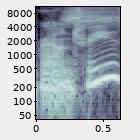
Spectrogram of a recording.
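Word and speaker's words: Rowntree's: Rowntrees. Is that how you say it? – Yeah. – I think so, yeah.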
